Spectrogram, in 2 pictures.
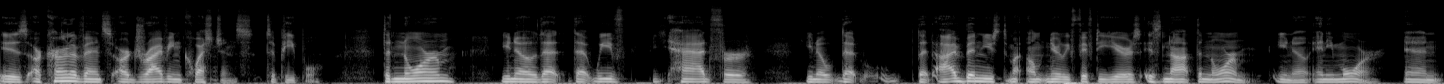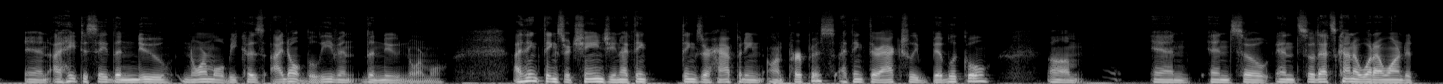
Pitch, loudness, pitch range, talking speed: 115 Hz, -22 LUFS, 105-125 Hz, 175 wpm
